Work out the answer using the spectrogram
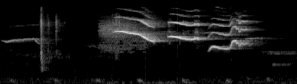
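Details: Brief phrase from a female Oriental magpie-robin singing xùy to stimulate males: a thin whistle and click, then loud descending and rising whistled slurs.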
